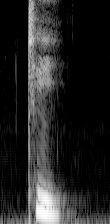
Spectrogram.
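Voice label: "tea", British English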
